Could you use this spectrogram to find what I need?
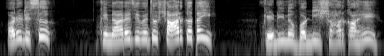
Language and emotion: Sindhi, surprised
